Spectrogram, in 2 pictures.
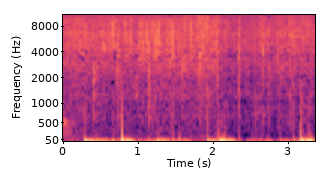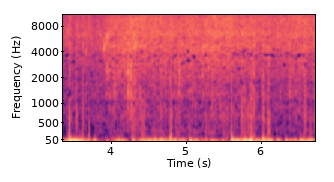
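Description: Capsicum pieces, boiled carrot, beans and cabbage fry in a hot pan for veg fried rice, giving a steady loud sizzle with bright hiss and scattered crackling pops throughout, no voices.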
